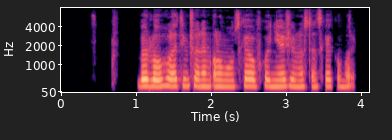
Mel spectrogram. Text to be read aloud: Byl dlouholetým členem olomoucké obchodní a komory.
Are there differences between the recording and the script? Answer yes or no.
yes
